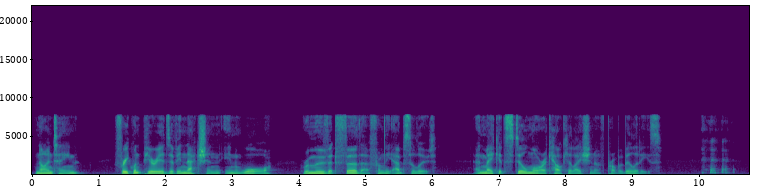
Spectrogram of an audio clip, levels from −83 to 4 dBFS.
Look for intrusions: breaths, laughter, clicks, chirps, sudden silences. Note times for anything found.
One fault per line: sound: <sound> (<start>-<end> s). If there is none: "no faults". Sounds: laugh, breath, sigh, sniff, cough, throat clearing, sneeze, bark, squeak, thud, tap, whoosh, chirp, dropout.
sound: laugh (10.0-10.6 s)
